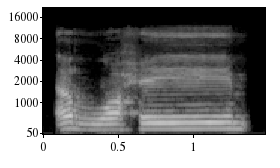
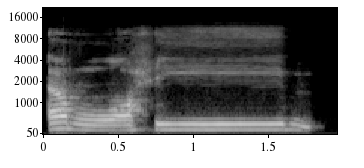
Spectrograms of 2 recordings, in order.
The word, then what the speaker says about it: الرحيم: والملاحظة الثانية في كلمة الرحيم إتمام الكسر في الميم، فلا نقول الرحيم الرحيم الرحيم، هذا بعضهم يختلس كسرة الياء ويأتي إلى الميم كأنها إمالة أو تقليل أو من هذا. فالصحيح نقول الرحيم الرحيم، هذا النطق الصحيح والملاحظة الصحيحة لكلمة الرحيم.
